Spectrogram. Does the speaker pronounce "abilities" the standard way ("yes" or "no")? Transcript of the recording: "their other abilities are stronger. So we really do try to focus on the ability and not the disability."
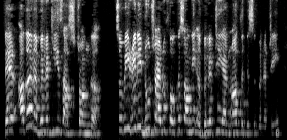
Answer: yes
